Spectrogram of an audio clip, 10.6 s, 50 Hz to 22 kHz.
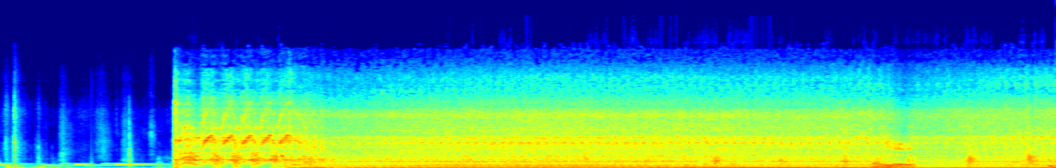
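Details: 2017 Ford Escape, first start of the replacement engine after the original knocked from running out of oil; oil-pressure priming was done first. Starter cranks briefly, the engine catches and settles into a steady, even idle with no knocking: normal start and idle.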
